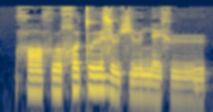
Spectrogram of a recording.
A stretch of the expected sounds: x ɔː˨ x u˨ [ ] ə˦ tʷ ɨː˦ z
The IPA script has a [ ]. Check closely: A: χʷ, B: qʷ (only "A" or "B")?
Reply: A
